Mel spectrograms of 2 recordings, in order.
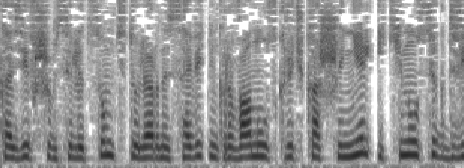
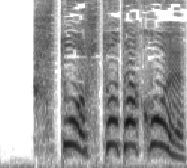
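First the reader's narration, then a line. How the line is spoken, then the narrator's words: Frantic scream. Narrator (Russian): истошно закричала Варя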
